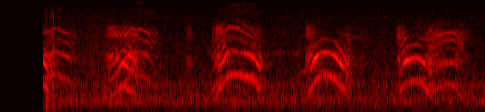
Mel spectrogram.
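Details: Ragdoll kittens raised in a home cattery in central Kansas, with no cages used, give a run of high arched meows, roughly one per second, each rising then falling, some doubled, over a quiet room background.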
